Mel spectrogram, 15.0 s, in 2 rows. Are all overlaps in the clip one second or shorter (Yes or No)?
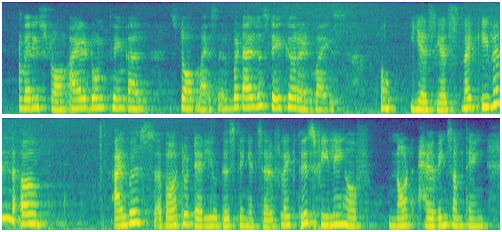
Yes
